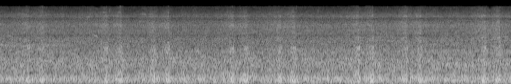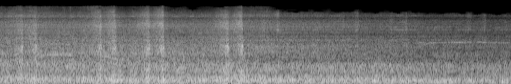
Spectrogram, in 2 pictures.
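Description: Vande Bharat Express electric multiple-unit train passing close by: steady rumble of wheels on the rails, with a run of sharp clacks about four to five seconds in, easing off slightly near the end as the last car goes by.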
